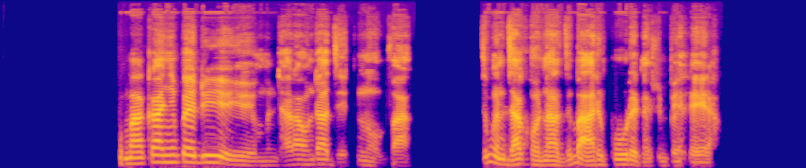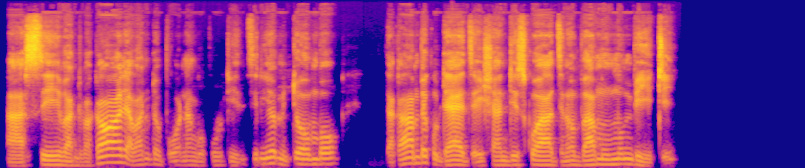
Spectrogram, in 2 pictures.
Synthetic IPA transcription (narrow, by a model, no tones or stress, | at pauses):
kumakaɲikwe̞ɗuijojomundʰʱaɾaundad͡ze̞tino̞ːb͡va | d͡zimwend͡zako̞nad͡ziɓaːɾikuɾe̞ne̞ʐibʱe̞ɮe̞ːɾa | a̰siʋantʰuʋakawandaʋanoto̞poːnaŋɡo̞kutid͡ziɾijo̞mito̞mbo̞ | d͡zakaambekudʱaad͡zeiʃandiswad͡zino̞b͡vamumumbiːti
